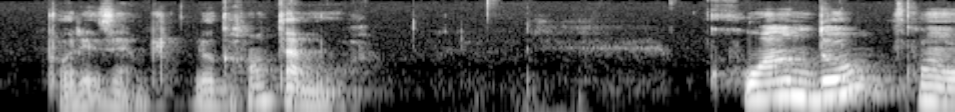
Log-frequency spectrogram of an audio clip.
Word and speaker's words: quand: O D não se pronuncia também, não. Um grande barco quando vocês quiserem. Beleza. Na frente de uma vogal, vou ter que fazer a liaison. E esse D vai ter um som de T de tatu.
